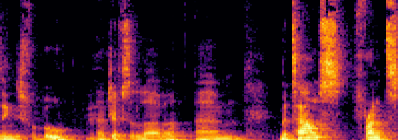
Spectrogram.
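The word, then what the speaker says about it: Matheus França: football Jefferson learner um mataus France I believe is how it's pronounced but I may have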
